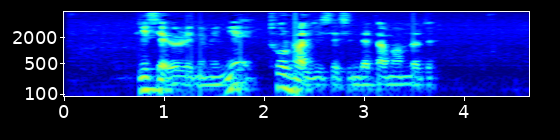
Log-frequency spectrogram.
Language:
Turkish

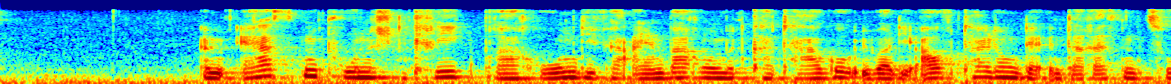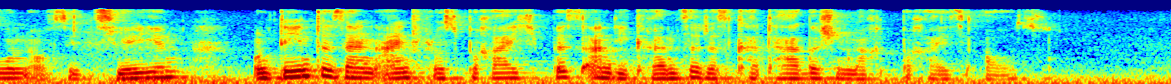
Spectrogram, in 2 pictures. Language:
German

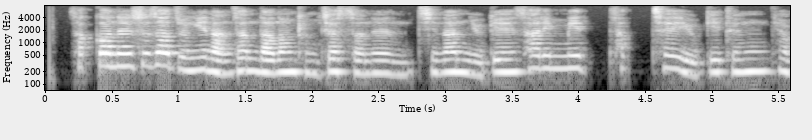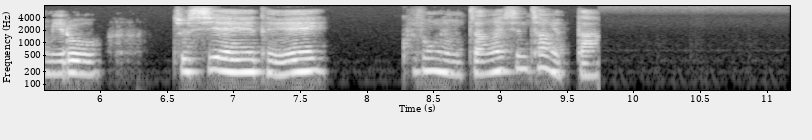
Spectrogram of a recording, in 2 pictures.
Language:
Korean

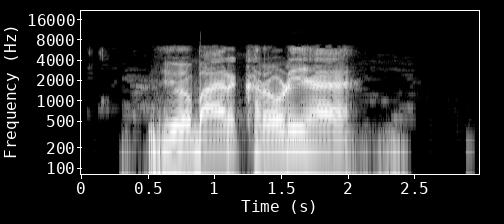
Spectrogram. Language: Sansi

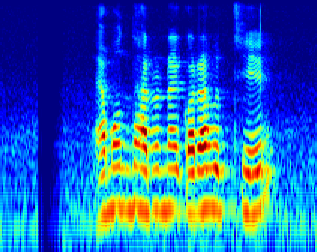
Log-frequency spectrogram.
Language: Bangla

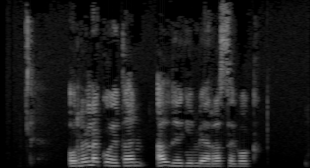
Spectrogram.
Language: Basque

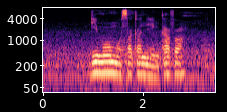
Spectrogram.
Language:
Tswana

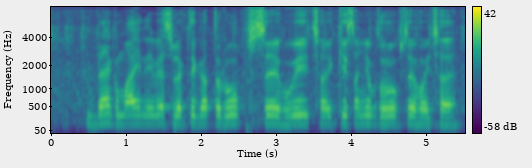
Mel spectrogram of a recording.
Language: Maithili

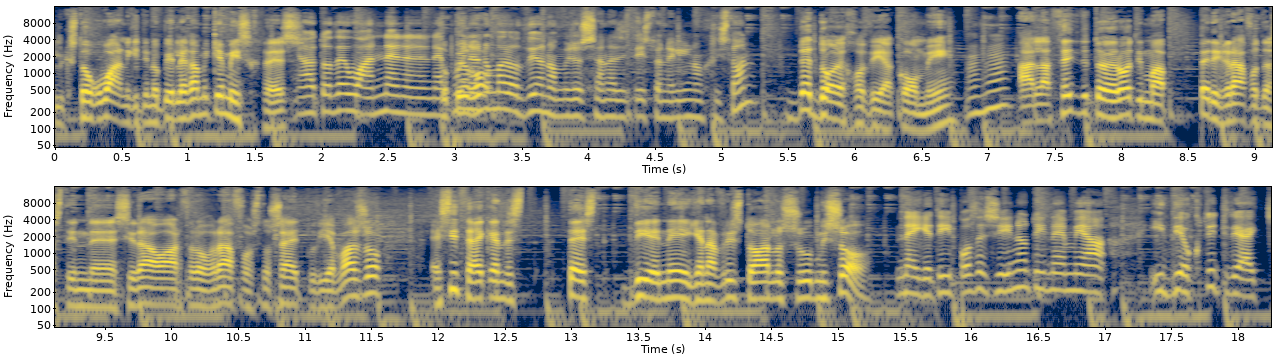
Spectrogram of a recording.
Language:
Greek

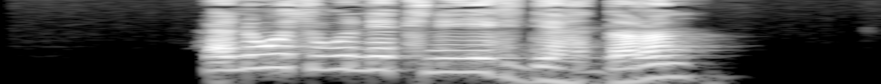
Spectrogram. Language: Kabyle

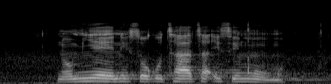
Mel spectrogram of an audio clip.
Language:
Zulu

